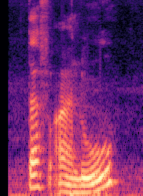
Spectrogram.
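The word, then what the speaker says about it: تفعلوا: " Taf'alu," lu adalah wau yang panjang dan tidak diucapkan. " Taf'alu," lu wau terdiam lama.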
